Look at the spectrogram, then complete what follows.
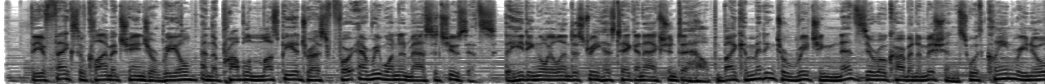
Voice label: Radio; MEMA; NORA; bioheat fuel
